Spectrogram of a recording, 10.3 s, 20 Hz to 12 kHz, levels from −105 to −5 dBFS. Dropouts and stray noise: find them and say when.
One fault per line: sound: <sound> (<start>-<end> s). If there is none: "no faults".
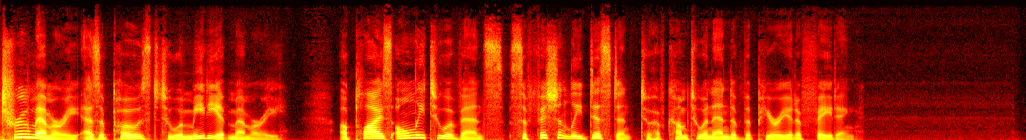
no faults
